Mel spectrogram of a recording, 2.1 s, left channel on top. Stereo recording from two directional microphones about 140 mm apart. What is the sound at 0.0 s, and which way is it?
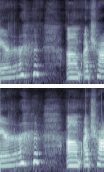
Speech, 25° right (ahead or behind).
